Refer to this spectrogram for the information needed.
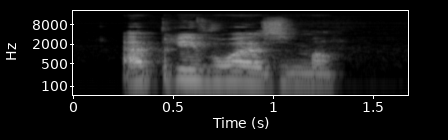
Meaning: taming (of an animal etc)
- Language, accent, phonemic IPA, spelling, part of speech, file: French, Canada, /a.pʁi.vwaz.mɑ̃/, apprivoisement, noun, LL-Q150 (fra)-apprivoisement.wav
